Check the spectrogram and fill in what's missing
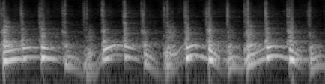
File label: PAPAN, Indian Traditions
